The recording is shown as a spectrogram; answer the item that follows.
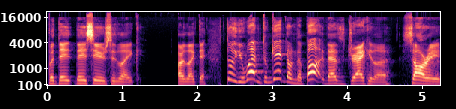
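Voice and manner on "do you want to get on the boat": over-the-top, exaggerated Italian accent, pitched up. Imitating people in Venice, speaking in an exaggerated Italian accent. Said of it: "you know the like over-exaggerated Italian accent?".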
